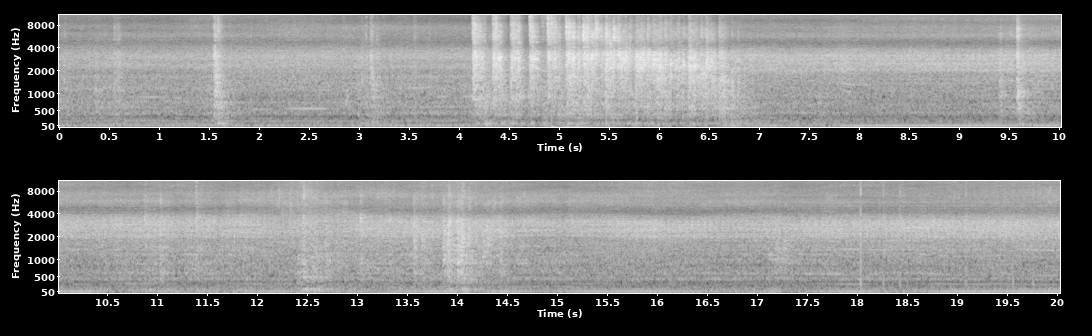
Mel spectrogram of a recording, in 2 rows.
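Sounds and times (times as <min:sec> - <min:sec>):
excavator diesel engine running: 0:00.0 - 0:20.0.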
